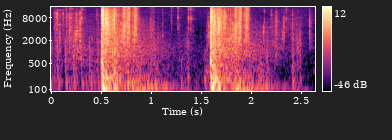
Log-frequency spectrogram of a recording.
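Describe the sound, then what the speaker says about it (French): Two heavy gunshots fired from the hip in a shooter video game land about a second apart, each a sharp, booming crack followed by a short rumbling tail, close and loud. "Ça c'est quand je tire au jugé"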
